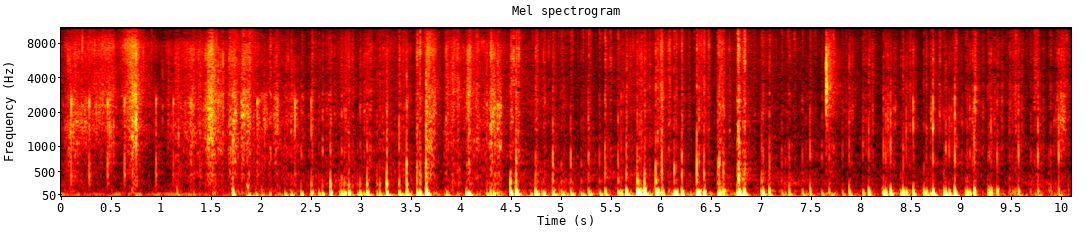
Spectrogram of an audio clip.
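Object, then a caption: Foam kitchen sponge. A small, palm-sized yellow foam kitchen sponge block, soft and porous rather than hollow, is squeezed and rubbed with fingertips and nails. It gives a steady run of soft, muffled low thumps with crackly, squishy texture and occasional brighter scratchy flicks. The sound is close and dry, with no ring after each press.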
